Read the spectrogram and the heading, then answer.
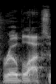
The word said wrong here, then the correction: Roblox: with a French accent or something. That was interesting. But anyway, I'm not so hip as to be on Roblox, but at least I know it's pronounced Roblox.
